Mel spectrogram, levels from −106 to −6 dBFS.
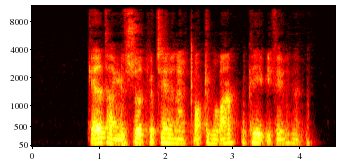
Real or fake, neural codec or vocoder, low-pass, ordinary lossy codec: real; none; 10.8 kHz; Opus, 64 kbps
